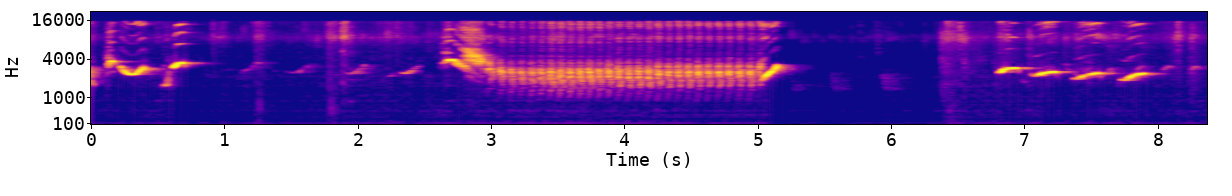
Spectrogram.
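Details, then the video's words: A young Common Iora (cipoh) under training gives scattered short whistled upslurs, then a long coarse buzzing trill lasting over two seconds, followed by a run of bouncing, descending whistled notes. "Gacorrr ngelatih cipow cipoh anakan"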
